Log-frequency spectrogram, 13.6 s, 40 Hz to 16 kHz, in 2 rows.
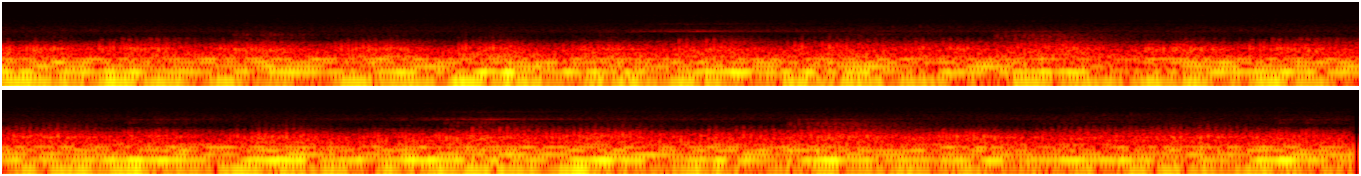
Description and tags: kerri-cat1o-mix-loopable
This is fully loopable version of it (no fade in/out needed). Additionally - it was remixed with the same sound, but swaped (and shifted channels), to make the sound more centered/balanced. The sound is 1 octave higher than the original.
texture, cat, animal, remix, purr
